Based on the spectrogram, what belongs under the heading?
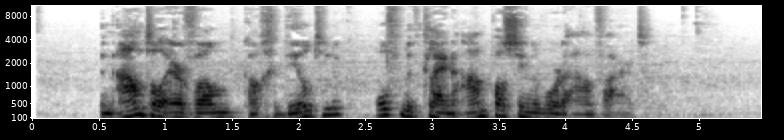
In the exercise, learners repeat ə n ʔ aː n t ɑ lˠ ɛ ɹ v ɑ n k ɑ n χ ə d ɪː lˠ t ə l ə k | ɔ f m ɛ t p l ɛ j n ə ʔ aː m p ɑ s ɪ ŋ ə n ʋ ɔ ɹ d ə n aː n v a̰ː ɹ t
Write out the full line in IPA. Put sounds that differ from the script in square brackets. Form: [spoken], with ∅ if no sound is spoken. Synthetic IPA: ə n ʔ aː n t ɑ lˠ ɛ ɹ v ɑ n k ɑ n χ ə d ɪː lˠ t ə l ə k | ɔ f m ɛ t [k] l ɛ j n ə ʔ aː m p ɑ s ɪ ŋ ə n ʋ ɔ ɹ d ə n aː n v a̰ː ɹ t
